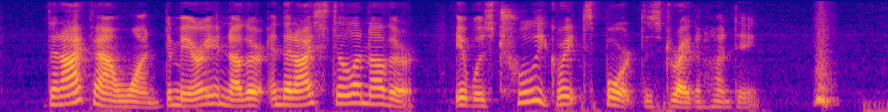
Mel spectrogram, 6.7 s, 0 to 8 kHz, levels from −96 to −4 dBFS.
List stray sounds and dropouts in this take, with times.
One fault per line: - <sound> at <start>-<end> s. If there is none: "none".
- whoosh at 6.1-6.3 s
